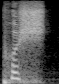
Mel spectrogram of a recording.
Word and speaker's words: pushed: Now remember, this word alone is pushed with a T, right? Pushed. However, when we link that D, which sounds like a T here, when we link it, it goes back to being a D. So we don't say pushed over, we say pushed over, pushed over.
